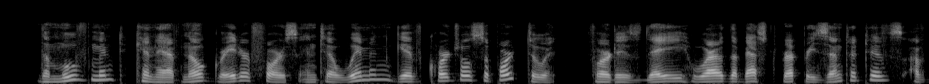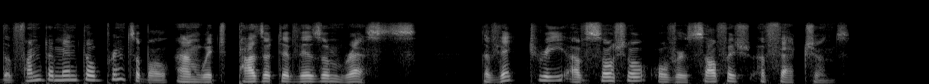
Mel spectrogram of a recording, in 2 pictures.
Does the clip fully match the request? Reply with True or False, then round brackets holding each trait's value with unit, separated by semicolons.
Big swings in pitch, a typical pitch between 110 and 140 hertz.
True (8.6 semitones; 135 Hz)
